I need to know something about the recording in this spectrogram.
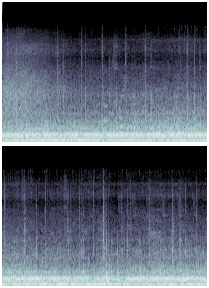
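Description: A bicycle rattles and ticks over small bumps in the road.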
